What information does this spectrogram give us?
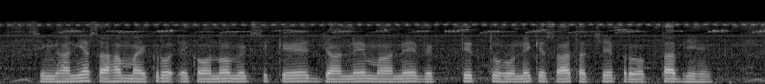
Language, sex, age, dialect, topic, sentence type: Hindi, male, 18-24, Kanauji Braj Bhasha, banking, statement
